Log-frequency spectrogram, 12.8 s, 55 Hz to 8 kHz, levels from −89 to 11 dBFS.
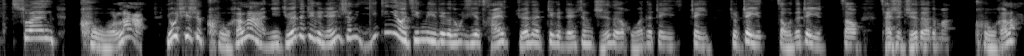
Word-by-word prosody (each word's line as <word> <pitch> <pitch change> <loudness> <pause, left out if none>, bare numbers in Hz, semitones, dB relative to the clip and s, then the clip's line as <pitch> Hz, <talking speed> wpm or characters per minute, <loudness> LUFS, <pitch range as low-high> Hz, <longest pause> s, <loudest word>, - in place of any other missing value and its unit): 酸、 275 0 +2 0.4
苦、 125 -7 -1
辣， - - +4 0.5
尤 335 - +7
其 330 0 +4
是 295 0 +1
苦 130 - -4
和 185 - +2
辣， 320 - +2
你 150 +3 -5
觉 205 - +5
得 330 - +2
这 310 -3 +1
个 220 - +3
人 195 - 0
生 280 +4 -2
一 235 - -10
定 320 - -5 0.2
要 230 - +7
经 225 +4 +2
历 220 -3 +4
这 200 0 +5
个 190 - +4
东 185 +2 -1
西 180 +2 +1
才 180 +3 -1
觉 155 +1 +3
得 175 -2 0
这 190 - 0
个 170 - -1
人 145 +1 -2
生 170 +1 -3
值 135 +1 -5
得 150 -4 0
活 120 -2 -8
的， 160 +3 -4
这 155 - -7
一 140 -1 -12 0.2
这 165 - -1
一 135 -4 -11 0.2
就 170 - -2
这 205 +8 +6
一 160 -3 -1
走 120 - -1
的 160 +7 -2
这 195 +3 +4
一 140 -6 -3 0.2
遭 150 -1 0 0.3
才 150 - -1
是 150 +1 -4
值 125 +3 -1
得 135 - +1
的 140 - -5
吗？ 130 -1 -12 0.3
苦 120 -5 -3
和 140 +6 -2
辣。 215 - +3
165 Hz, 265 characters per minute, -23 LUFS, 145-215 Hz, 0.5 s, 尤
